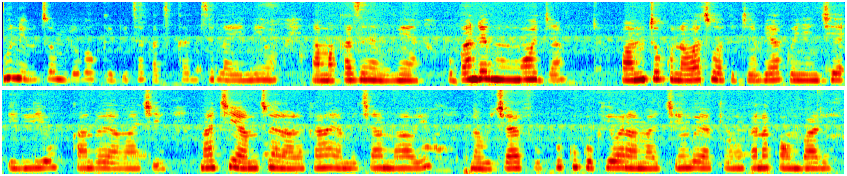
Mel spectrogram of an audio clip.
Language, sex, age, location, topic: Swahili, female, 18-24, Nairobi, government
